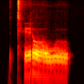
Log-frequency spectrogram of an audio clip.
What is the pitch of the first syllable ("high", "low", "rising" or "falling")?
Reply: rising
